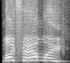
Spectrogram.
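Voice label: "my family", english, female; XBOX; civ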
